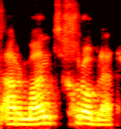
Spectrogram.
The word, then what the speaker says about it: Armand: anyone wants to know go ahead yes it's pronounced armand all right so i'm still practicing that's why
